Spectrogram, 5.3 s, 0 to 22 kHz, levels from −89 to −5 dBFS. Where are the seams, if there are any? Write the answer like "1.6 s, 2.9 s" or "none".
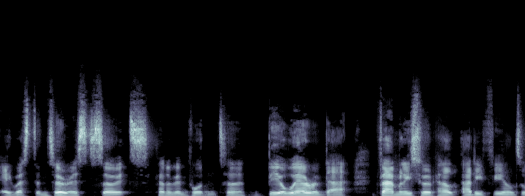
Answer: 3.6 s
